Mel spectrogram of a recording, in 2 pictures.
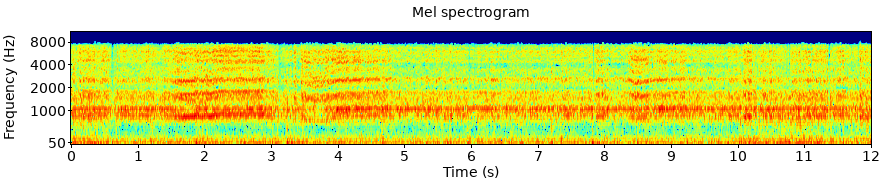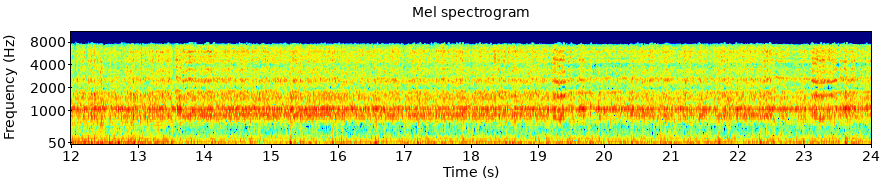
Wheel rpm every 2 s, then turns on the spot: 230, 220, 230, 230, 230, 230, 240, 230, 230, 230, 230, 230.
none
